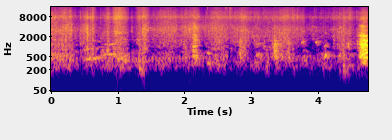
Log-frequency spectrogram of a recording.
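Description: Chickens clucking in the background, with a louder cluck near the end, over a light crackly rustle.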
